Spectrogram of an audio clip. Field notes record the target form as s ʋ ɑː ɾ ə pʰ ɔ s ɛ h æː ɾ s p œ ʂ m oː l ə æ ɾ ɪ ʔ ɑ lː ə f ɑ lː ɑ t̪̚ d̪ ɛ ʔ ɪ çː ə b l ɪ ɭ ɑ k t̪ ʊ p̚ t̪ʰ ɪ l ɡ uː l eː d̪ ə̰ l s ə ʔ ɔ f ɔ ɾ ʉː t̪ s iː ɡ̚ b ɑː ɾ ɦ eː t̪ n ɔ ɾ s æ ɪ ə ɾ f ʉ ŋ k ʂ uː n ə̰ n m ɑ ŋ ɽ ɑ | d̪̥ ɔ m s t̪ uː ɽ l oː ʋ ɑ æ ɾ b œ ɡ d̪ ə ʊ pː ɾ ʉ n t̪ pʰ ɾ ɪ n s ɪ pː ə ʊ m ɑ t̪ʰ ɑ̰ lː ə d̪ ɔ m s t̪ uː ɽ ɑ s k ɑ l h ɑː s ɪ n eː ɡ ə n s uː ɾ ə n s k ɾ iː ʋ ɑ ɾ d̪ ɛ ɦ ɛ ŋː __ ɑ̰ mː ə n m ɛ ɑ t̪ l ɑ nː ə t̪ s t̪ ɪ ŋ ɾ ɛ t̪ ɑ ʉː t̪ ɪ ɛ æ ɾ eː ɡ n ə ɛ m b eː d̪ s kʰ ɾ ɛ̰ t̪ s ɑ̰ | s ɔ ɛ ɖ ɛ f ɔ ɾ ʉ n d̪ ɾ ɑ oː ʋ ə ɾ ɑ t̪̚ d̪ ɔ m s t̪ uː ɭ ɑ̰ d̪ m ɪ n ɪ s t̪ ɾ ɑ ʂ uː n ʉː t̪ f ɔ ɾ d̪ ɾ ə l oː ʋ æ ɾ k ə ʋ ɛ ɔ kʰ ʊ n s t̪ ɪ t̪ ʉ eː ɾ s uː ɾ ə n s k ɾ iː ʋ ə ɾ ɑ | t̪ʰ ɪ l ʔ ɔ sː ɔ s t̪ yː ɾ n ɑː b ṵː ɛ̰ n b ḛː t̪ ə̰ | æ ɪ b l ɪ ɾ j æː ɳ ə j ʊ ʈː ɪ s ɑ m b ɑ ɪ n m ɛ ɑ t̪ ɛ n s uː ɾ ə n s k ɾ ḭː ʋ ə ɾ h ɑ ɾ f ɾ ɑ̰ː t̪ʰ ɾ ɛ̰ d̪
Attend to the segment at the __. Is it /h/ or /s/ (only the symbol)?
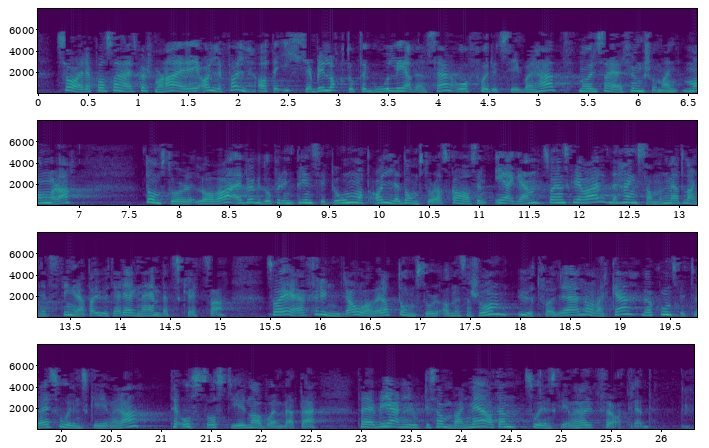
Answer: s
